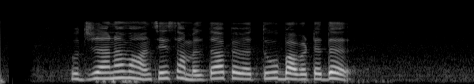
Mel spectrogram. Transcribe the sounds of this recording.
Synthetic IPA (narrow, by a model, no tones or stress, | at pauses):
ud̪d͡ʒaːnaːʋaɦanseːsambəlt̪aːpæʋət̪ːuːbaʋəʈəd̪ə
